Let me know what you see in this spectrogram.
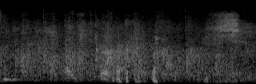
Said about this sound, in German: ein Applaus.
